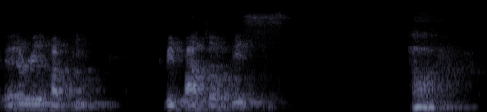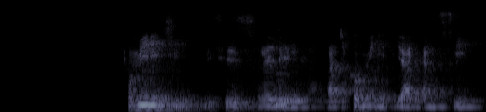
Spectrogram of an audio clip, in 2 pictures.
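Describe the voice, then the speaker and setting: Congolese guy giving a talk over a laptop, slow and kinda low, halting with lots of you know, echoey dull sound. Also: flat delivery. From Democratic Republic of Congo. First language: Kiswahili and French. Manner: halting, with many repeated words and "you know". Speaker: presenter. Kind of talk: online talk. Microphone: laptop on a video call.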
